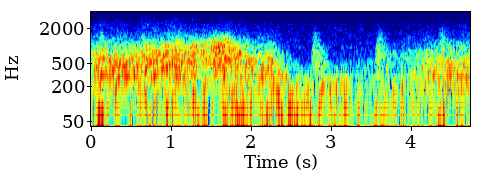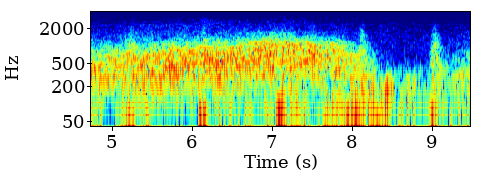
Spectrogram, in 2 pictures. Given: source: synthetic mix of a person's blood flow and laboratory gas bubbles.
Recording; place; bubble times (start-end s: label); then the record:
Doppler ultrasound of blood flow; subclavian vein
0.61-0.86 s: bubbles
From the record:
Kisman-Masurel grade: 212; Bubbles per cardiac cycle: several, 3 to 8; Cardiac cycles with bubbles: 1 to 10%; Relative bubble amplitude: moderate (0.250 to 0.450); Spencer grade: 1 (occasional bubble signal discernible with the cardiac motion signal, with majority of cardiac periods free of bubbles); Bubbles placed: anywhere in the cardiac cycle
